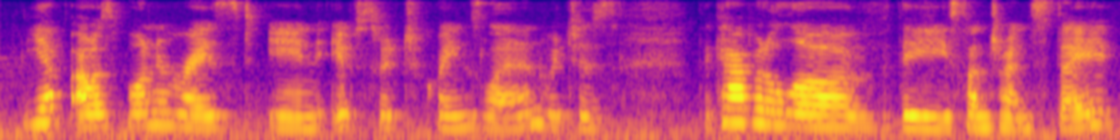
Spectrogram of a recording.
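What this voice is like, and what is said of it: Australian accent. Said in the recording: “I love your accent so much. So you're from Australia”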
